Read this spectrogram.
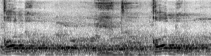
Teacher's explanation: Senyum itu tipis. Tapi kalau misalkan diangkat naik ke atas, menandakan bahwasanya huruf ro-nya menjadi tebal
